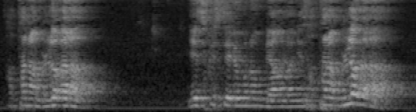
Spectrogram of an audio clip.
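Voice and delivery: loud rising rebuke of Satan; commanding shout. Real, not acted. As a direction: cast the devil out with full force. Preacher commands Satan to leave. (사탄을 꾸짖는 우렁찬 외침)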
